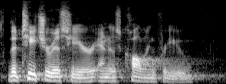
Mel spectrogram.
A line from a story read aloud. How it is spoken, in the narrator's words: saying quietly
